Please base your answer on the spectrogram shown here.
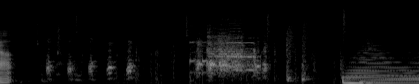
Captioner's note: chickens clucking; pleasant music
